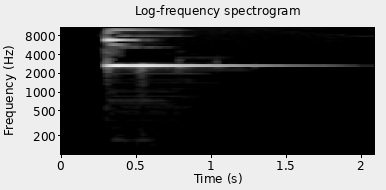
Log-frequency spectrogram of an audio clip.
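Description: A single bright ding, a chime sound effect, struck about a third of a second in and fading away over about a second.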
